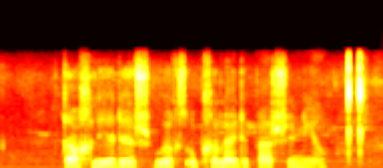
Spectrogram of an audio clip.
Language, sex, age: Afrikaans, female, 19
